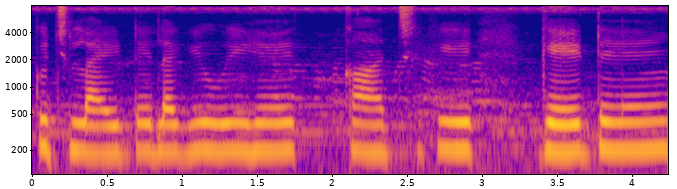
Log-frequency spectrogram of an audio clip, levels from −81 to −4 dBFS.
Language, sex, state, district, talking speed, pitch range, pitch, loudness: Hindi, female, Jharkhand, Sahebganj, 140 wpm, 190-205 Hz, 195 Hz, -21 LUFS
